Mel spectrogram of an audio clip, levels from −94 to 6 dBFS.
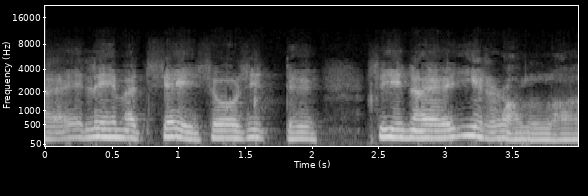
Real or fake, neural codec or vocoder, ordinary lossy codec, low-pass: real; none; AAC, 32 kbps; 19.8 kHz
